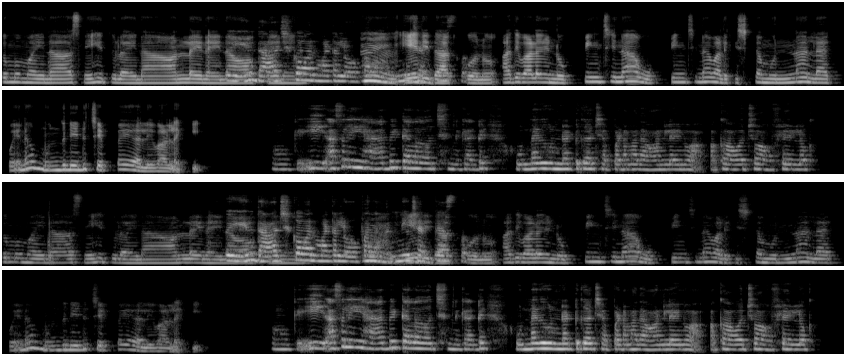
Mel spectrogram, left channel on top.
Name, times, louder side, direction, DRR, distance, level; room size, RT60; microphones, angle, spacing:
voice 1, 0.0-3.1 3.6-10.2, left 6 dB, 85° left, 0.4 m, -28 dB
voice 2, 2.2-4.5 11.1-16.5, right 3 dB, 65° right, 0.9 m, -27 dB
2.8 x 2.1 x 2.9 m
head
